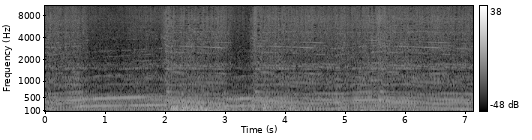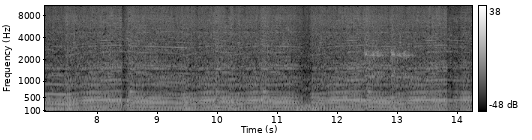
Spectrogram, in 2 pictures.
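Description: A car engine drives in the video game Garry's Mod, droning steadily and loudly throughout with a brief surge in revs early on. The engine runs alone without speech.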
